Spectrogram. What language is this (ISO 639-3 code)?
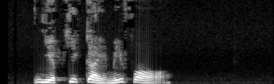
tha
